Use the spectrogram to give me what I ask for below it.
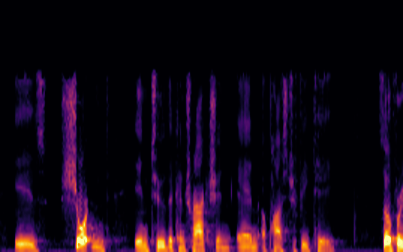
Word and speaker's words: n't: And in between, we have the adverb not, which has been contracted to n''t, pronounced int.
